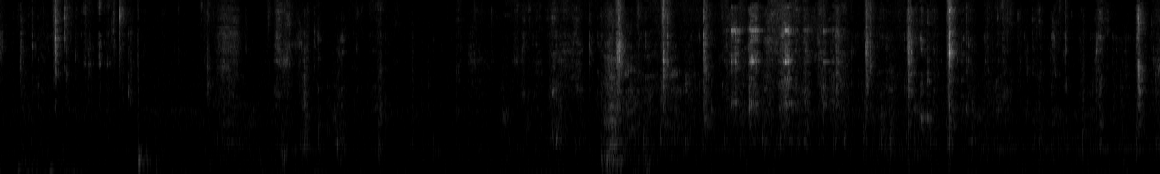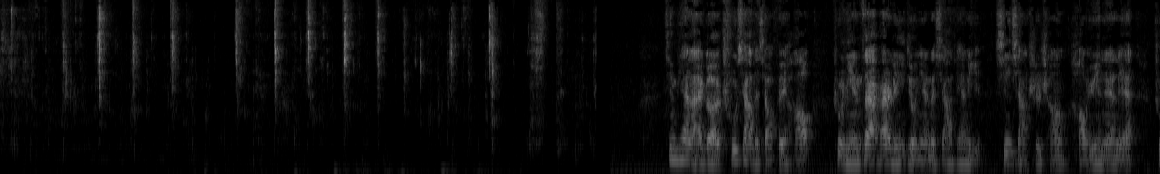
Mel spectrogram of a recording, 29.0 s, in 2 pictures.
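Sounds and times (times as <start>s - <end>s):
person chewing wetly: 0.0s - 22.0s.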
